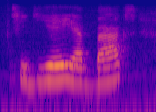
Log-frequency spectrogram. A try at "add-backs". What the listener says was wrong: I would stress add instead of backs.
